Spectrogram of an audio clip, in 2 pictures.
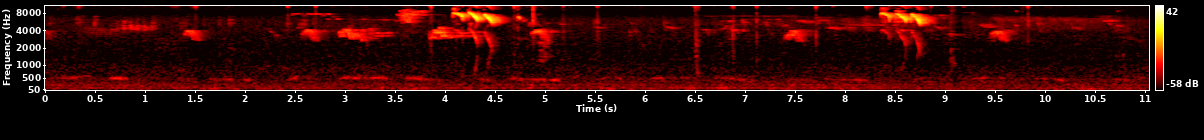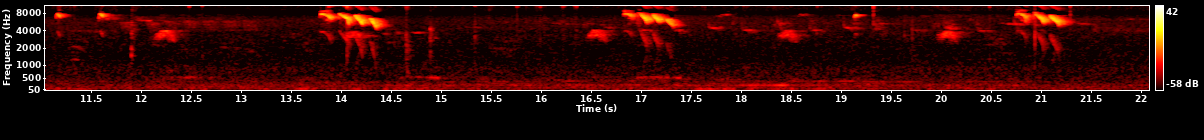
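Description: Small songbirds chirping: five loud, high, downward-sliding calls a few seconds apart, with fainter short chirps in between.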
